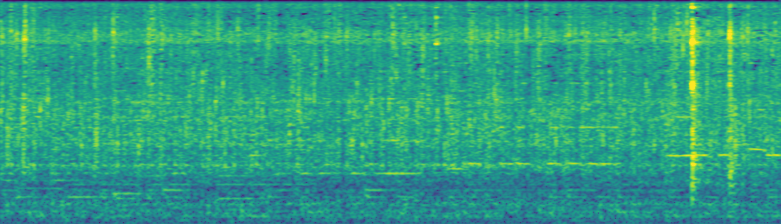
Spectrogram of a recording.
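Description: Jeonjjigae (spicy Korean stew of leftover pancakes and aged kimchi) boiling steadily in a pot, a continuous bubbling, with two sharp clicks about half a second apart near the end.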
